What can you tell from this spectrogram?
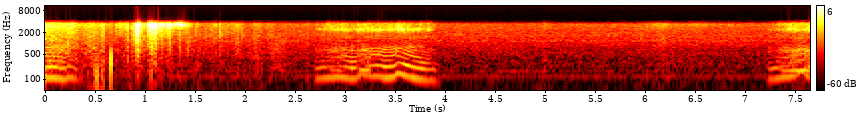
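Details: Ordinary snoring during sleep, recorded on an HTC mobile phone: a loud rattling snore on one breath, then quiet, then the next snore starting.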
